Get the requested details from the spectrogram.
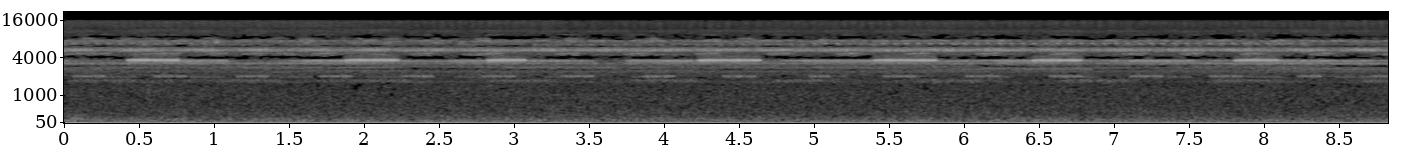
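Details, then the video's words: Park crickets at evening produce bright, high, ringing chirps. Louder bursts arrive about every second or two above a continuous trill, with only faint low background noise. "Cricket Sounds in a Peaceful Park"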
